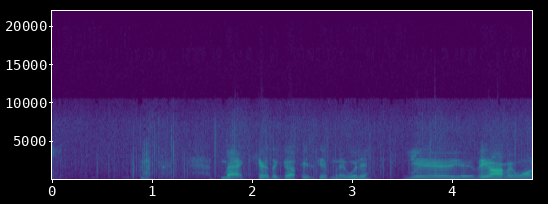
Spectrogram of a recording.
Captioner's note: scoffs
